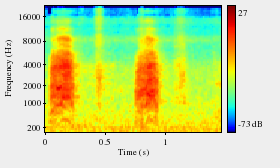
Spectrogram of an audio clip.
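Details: A young pet hill myna from the Chittagong hills, about three to four months old, gives two harsh, hoarse squawks about 0.7 seconds apart, each lasting a quarter second, with a faint softer note between them.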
